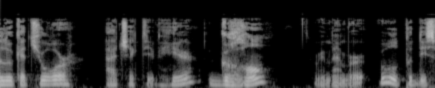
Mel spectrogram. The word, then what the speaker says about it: grand: here for the masculine gran so you don't pronounce the final d will be exactly the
